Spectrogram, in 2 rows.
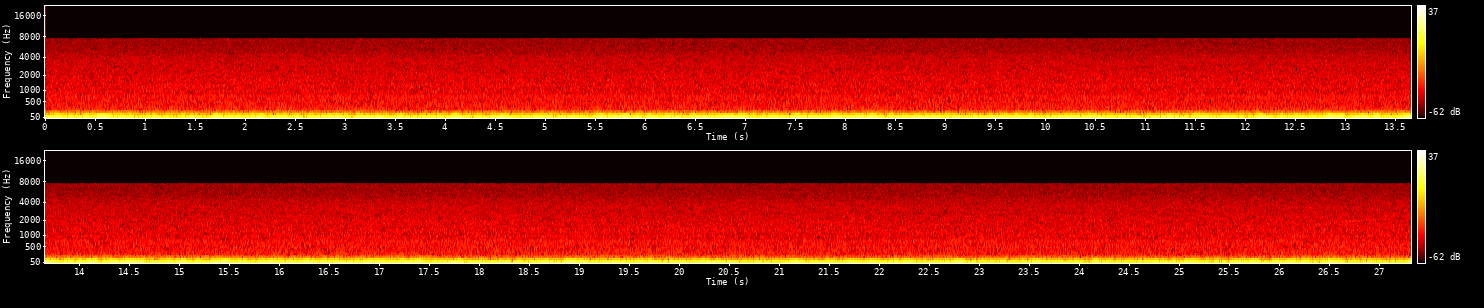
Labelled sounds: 26.7	27.0	humpback whale, 1.9 to 2.1 kHz

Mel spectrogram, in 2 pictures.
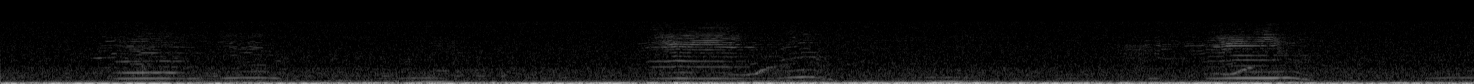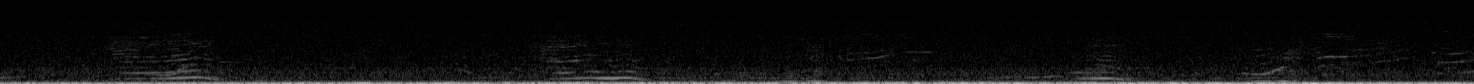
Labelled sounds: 0.9	2.0	humpback whale, 1.0 to 3.4 kHz
6.4	8.1	humpback whale, 0.80 to 4.2 kHz
12.1	12.8	humpback whale, 1.1 to 3.6 kHz
16.0	16.3	humpback whale, 1.3 to 1.4 kHz
17.4	17.9	humpback whale, 1.1 to 1.3 kHz
20.2	20.7	humpback whale, 1.0 to 2.4 kHz
23.2	24.1	humpback whale, 1.1 to 1.9 kHz
27.9	29.4	humpback whale, 0.90 to 4.2 kHz

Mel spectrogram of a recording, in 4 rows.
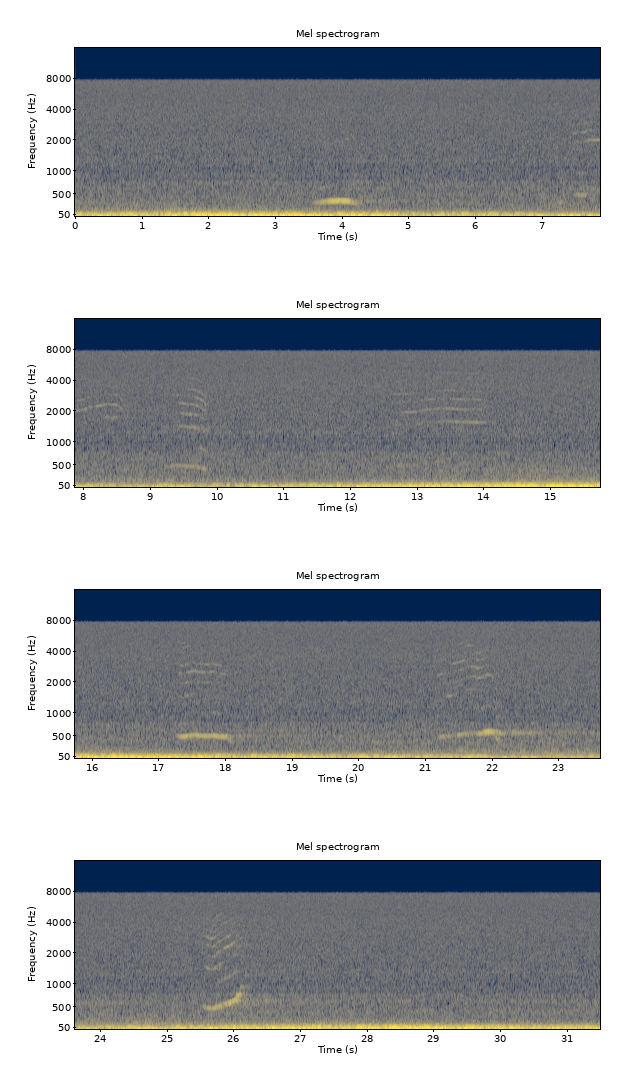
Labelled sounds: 7.6	8.6	humpback whale, 1.9 to 2.4 kHz
9.4	9.8	humpback whale, 1.3 to 3.4 kHz
12.6	14.0	humpback whale, 1.5 to 3.0 kHz
17.4	18.0	humpback whale, 2.4 to 3.0 kHz
21.4	21.9	humpback whale, 2.1 to 3.3 kHz
25.6	26.1	humpback whale, 1.1 to 3.0 kHz

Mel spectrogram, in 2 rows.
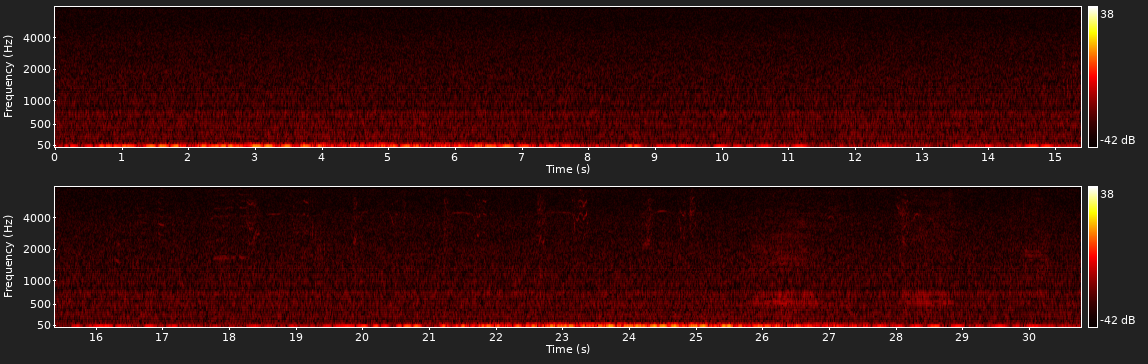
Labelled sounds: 17.8	18.8	Pacific white-sided dolphin, 1.6 to 4.4 kHz
21.3	21.7	Pacific white-sided dolphin, 4.4 to 4.5 kHz
23.0	23.2	Pacific white-sided dolphin, 4.2 to 4.6 kHz

